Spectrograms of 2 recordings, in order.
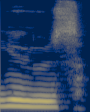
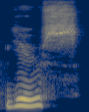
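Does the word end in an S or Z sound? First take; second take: Z; S. First: The word ends with a buzzing Z sound. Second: The word ends with a hissing S sound. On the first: It is a verb, an action. "so that's the Z there" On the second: It is a noun. "the other one is S"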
